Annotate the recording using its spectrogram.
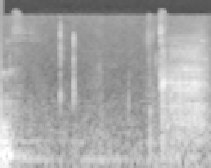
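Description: Two faint, quick clicks close together from the button of a handheld presentation remote, advancing the slide, in an otherwise quiet room.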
